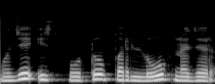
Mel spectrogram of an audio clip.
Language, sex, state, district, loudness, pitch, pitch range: Hindi, female, Madhya Pradesh, Umaria, -15 LUFS, 200 Hz, 180-220 Hz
